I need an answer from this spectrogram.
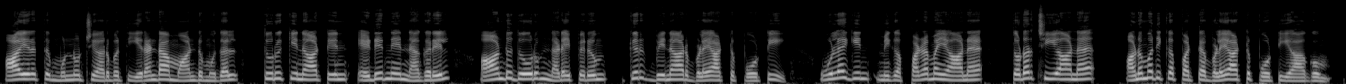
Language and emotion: Tamil, neutral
